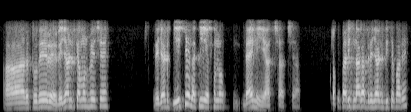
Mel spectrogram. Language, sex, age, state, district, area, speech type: Bengali, male, 18-30, West Bengal, Purulia, urban, conversation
